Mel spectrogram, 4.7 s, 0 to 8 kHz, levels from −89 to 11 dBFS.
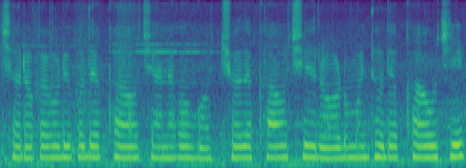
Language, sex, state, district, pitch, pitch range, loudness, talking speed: Odia, female, Odisha, Khordha, 200 Hz, 195-205 Hz, -14 LUFS, 115 wpm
